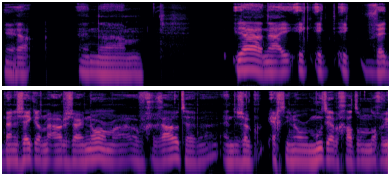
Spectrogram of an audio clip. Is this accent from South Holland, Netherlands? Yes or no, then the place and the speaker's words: no; Teteringen, North Brabant, Netherlands; moved away; Dat is in Teteringen, vlakbij Breda.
